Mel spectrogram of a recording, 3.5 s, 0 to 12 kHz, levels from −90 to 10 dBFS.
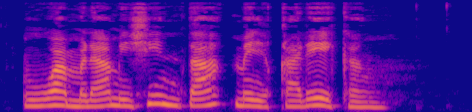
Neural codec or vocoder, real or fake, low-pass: vocoder, 44.1 kHz, 128 mel bands every 512 samples, BigVGAN v2; fake; 10.8 kHz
